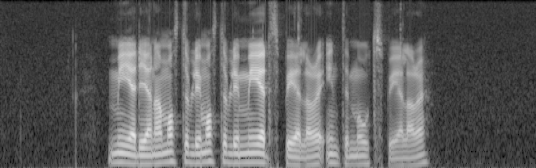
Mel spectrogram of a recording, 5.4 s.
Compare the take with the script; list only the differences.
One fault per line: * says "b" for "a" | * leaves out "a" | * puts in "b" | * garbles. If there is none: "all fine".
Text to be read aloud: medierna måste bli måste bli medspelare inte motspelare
all fine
